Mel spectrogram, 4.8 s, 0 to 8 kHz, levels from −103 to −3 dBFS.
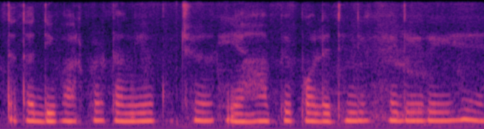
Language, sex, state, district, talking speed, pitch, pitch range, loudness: Hindi, female, Bihar, Darbhanga, 150 wpm, 200 Hz, 190-205 Hz, -39 LUFS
